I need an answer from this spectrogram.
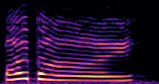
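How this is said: It is said in a high, squeaky voice.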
